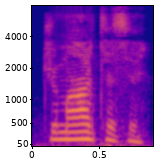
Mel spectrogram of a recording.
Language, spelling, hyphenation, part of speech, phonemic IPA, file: Turkish, cumartesi, cu‧mar‧te‧si, noun, /d͡ʒuˈmaɾ.te.si/, Tr-cumartesi.ogg
- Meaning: Saturday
